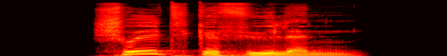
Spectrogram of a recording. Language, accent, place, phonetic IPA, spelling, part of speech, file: German, Germany, Berlin, [ˈʃʊltɡəˌfyːlən], Schuldgefühlen, noun, De-Schuldgefühlen.ogg
- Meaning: dative plural of Schuldgefühl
